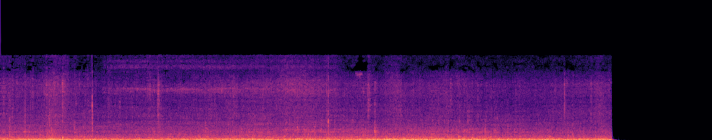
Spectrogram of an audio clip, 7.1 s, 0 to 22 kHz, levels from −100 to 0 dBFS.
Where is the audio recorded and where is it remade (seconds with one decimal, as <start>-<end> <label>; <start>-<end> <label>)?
0.0-1.7 recorded; 1.7-7.1 remade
